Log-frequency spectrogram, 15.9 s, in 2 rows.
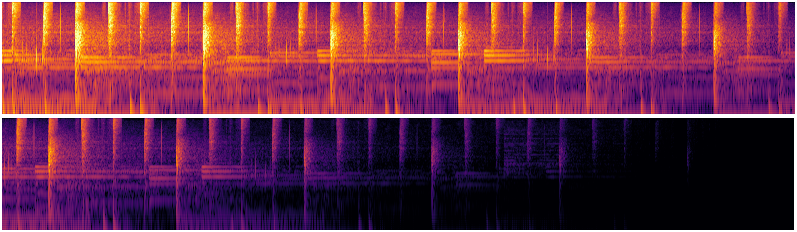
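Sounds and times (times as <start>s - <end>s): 
instrumental music: 0.0s - 12.0s.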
